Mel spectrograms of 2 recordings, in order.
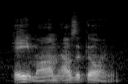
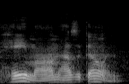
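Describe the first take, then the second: First: The voice is pitched very deep and low. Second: The voice is at its normal pitch.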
